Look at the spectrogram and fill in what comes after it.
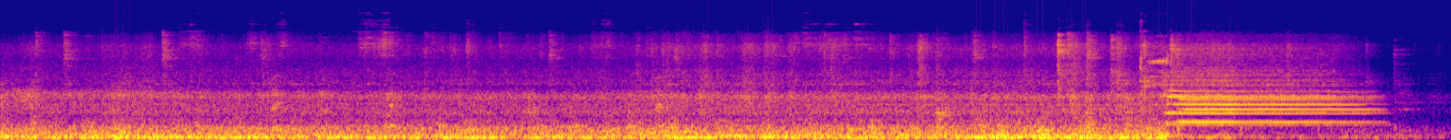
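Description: Caltrain commuter train running, heard from the cab: a steady low rumble with rail clatter, then one multi-note horn blast about two seconds long near the end, after which the running noise drops away.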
